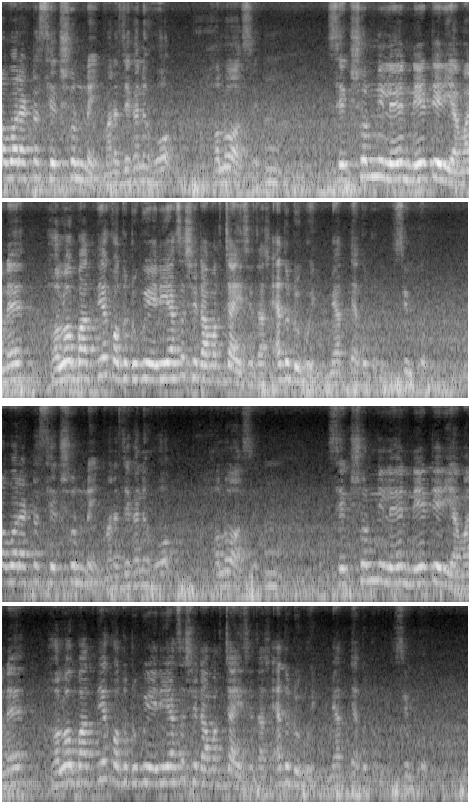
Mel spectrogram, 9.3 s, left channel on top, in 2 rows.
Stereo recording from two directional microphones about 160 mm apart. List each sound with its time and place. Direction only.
0.1 s a woman's voice: 40° left (ahead or behind)
3.3 s a woman's voice: 40° left (ahead or behind)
